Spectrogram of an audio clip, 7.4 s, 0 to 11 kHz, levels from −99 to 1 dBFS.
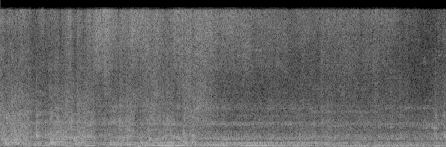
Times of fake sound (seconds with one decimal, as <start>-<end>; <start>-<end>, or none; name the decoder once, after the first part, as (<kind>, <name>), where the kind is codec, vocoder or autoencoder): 0.9-2.9 (codec, SNAC); 5.2-6.3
